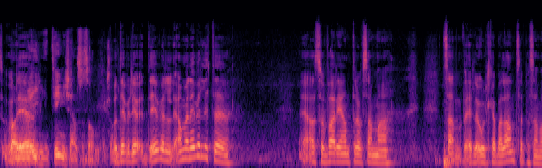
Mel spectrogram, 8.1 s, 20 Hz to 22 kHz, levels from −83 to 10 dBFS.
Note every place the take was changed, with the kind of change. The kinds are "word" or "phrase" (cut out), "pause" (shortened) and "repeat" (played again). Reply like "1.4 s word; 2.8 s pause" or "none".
6.9 s word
